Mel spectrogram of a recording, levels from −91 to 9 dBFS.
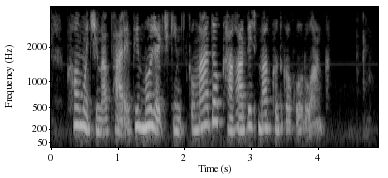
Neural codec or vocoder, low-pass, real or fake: none; 3.6 kHz; real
